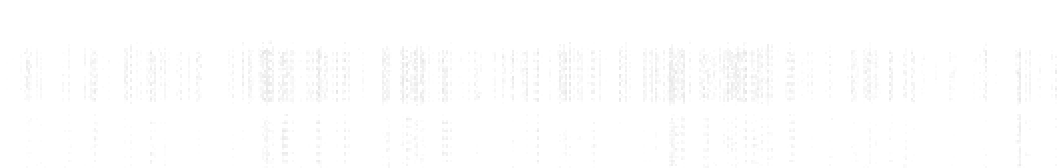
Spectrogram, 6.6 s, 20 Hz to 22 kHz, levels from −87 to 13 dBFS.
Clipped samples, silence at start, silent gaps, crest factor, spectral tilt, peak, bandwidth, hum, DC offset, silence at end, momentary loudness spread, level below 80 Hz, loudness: under 0.1%; 0 s; none; 26 dB; 0 dB/octave; -48 dBFS; 16.5 kHz; none; under 0.1%; 0 s; 1 LU; under -90 dBFS; -69 LUFS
